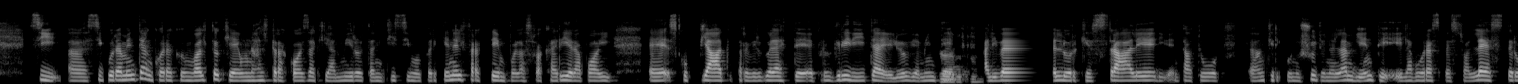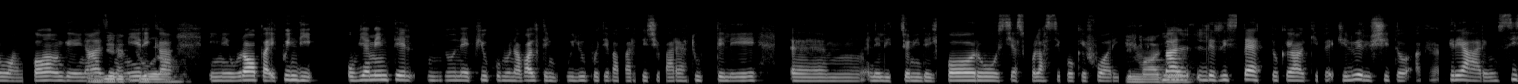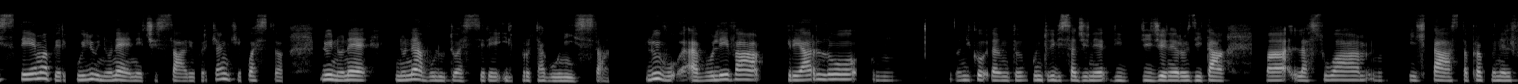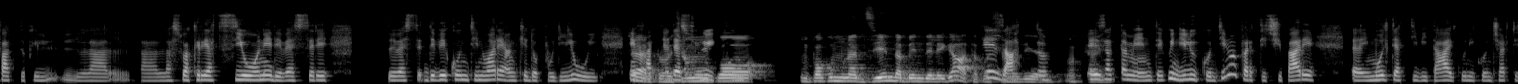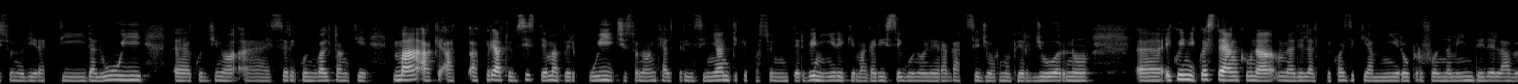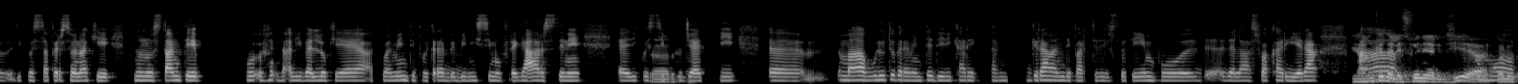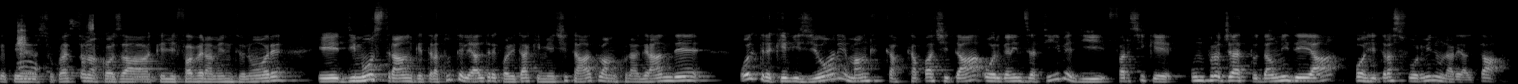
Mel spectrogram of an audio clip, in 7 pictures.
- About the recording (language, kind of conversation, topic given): Italian, podcast, Puoi raccontarmi di un insegnante che ti ha cambiato la vita?
- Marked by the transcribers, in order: tapping; tsk; "proprio" said as "propio"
